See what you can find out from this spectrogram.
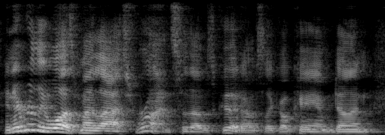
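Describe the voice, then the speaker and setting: A middle-aged man telling a casual, rambling comedic story in an animated way, acting out dialogue and reactions as he goes. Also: medium pitch, fast talker, echoey room. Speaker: storyteller and show host.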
